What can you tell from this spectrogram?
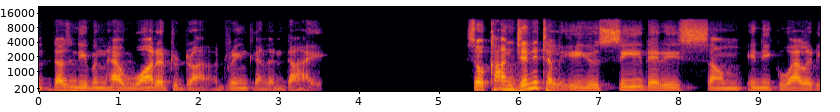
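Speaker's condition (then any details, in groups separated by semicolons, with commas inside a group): No condition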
